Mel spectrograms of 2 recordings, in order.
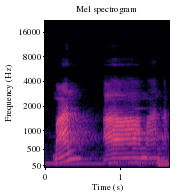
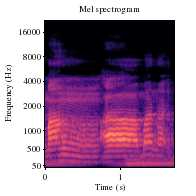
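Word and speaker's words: من آمن: contoh nyaman aman Hai Jadi gimana cara bacanya harus hindari ya nun sukun nya man aamana gitu jadi jangan Mang amanah itu ISPA banyak sekali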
